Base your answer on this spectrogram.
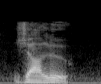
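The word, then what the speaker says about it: jalus: It's actually, well, J-A-L-U, but it's actually loose. There's an S on the end. L-U, and then an S. But it's usually pronounced Jalu, but written J-A-L-L-U-S, Jalu.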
